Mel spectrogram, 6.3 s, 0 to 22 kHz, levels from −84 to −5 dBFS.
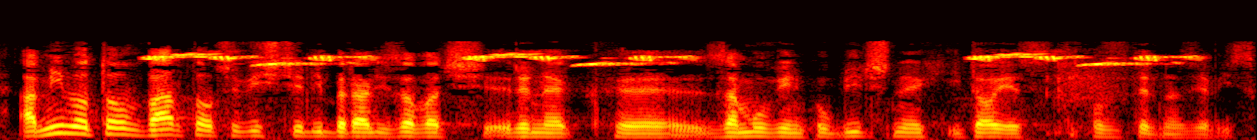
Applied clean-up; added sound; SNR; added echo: none; Chirp, tweet; -3 dB; none.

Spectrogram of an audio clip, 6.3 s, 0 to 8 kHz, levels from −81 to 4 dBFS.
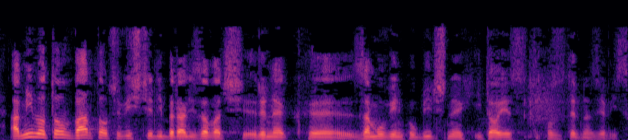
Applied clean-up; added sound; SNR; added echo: none; none; none; none.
